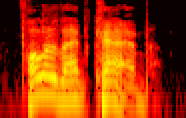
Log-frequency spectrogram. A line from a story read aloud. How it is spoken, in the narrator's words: exclaimed Dirk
